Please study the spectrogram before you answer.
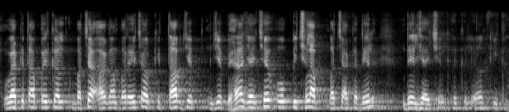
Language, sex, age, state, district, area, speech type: Maithili, male, 30-45, Bihar, Darbhanga, urban, spontaneous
